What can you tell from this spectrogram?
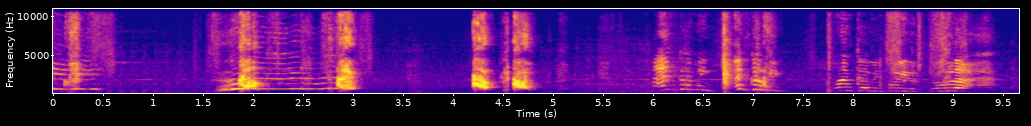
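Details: French Bulldog Pogi playing with rubber toys indoors: short broad bark-like bursts, then a run of high, whiny yips that bend downward, several in quick succession, with a person talking.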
